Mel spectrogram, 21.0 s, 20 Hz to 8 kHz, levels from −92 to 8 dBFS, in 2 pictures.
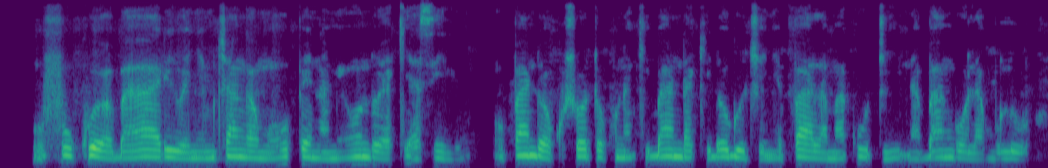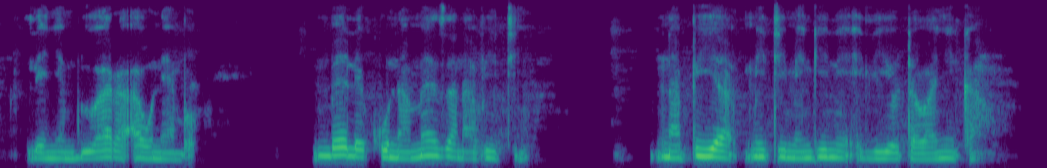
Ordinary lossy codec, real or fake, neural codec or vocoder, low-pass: Opus, 24 kbps; real; none; 7.2 kHz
